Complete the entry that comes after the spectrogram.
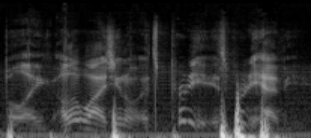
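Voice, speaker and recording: A man's voice: mid-range voice, wildly swooping pitch, rapid-fire, noisy background. A young man hosting a podcast, chatting casually with lots of fillers and jokes. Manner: rambling, many fillers, joking. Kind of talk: casual chat.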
